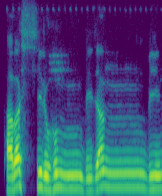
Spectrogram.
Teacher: মিমের উপরে সাকিন এসেছে, সাকিনের অক্ষরকে ডান দিকের অক্ষরের সাথে মিলিয়ে পড়তে হয়, এবং মিম সাকিনের পরে বা এসেছে, তাই তাকে একালি পরিমাণ, মিম সাকিনকে একালি পরিমাণ গুণনা করে পড়তে হয়, একে ইকফায়ে সাফাবি বলে।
